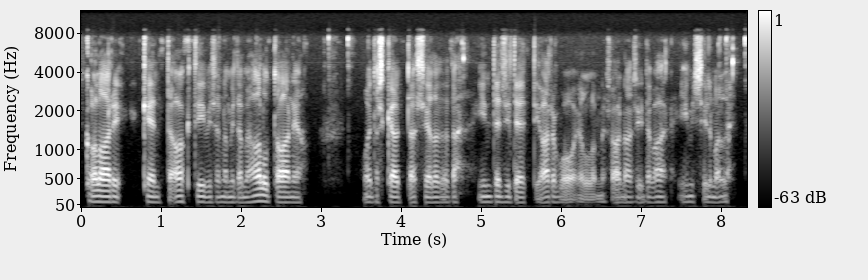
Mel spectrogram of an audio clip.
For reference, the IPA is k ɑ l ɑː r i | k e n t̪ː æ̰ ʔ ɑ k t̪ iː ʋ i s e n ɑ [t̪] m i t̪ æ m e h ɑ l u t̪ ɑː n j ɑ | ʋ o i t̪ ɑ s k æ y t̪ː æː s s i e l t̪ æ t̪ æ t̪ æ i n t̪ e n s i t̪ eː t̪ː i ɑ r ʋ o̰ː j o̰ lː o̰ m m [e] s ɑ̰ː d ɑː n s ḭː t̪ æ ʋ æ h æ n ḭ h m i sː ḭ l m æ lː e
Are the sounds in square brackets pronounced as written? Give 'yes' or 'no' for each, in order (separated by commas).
no, yes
